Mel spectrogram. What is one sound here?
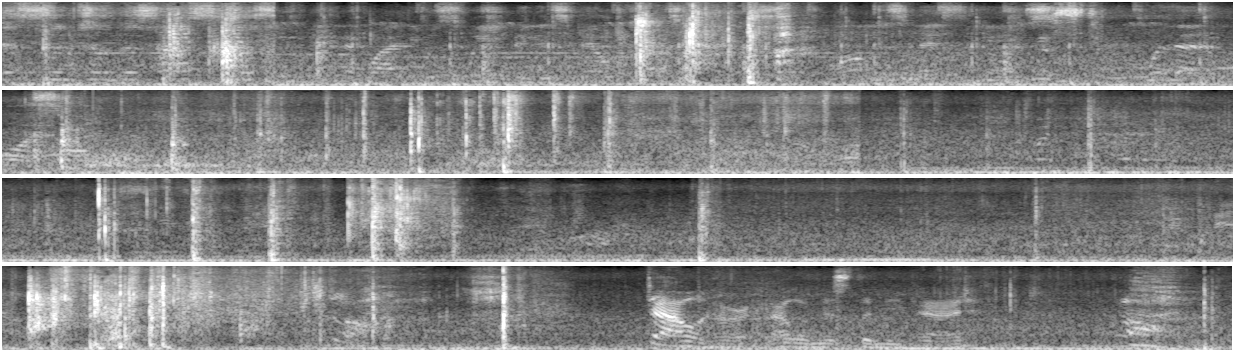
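Skates knock and clatter against the ground.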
